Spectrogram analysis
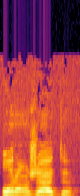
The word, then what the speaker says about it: orangeade: Le GE se prononce J parfois, son doux, devant la lettre A, comme une orangeade.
